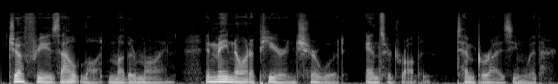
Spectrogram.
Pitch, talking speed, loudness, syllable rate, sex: 90 Hz, 170 wpm, -20 LUFS, 5.8 syllables/s, male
